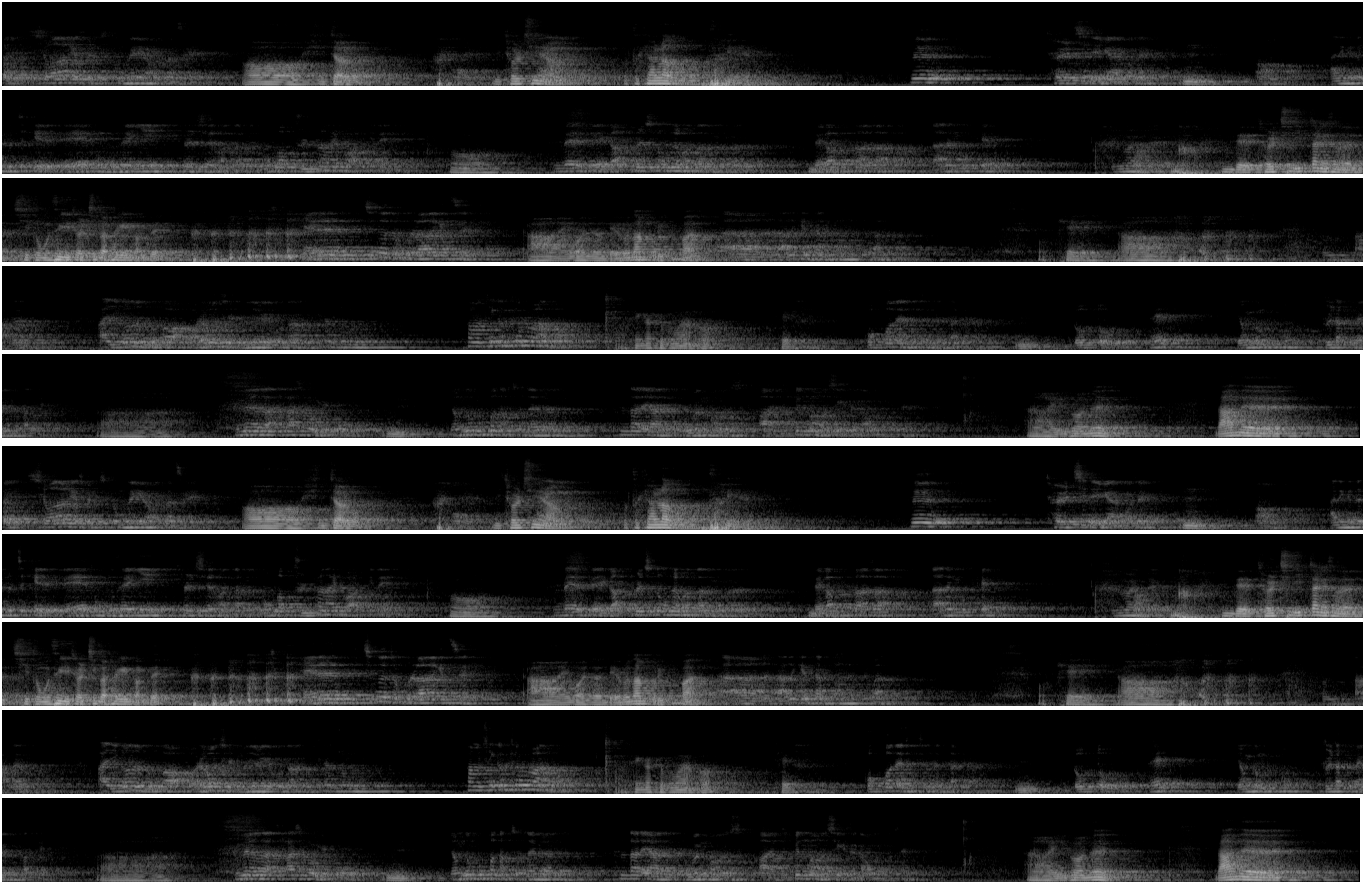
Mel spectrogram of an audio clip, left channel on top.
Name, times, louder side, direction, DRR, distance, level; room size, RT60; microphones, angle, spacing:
voice 1, 0.0-2.1 4.5-4.8 5.3-5.8 9.1-9.5 10.4-11.6 12.5-12.8 13.3-17.6 19.1-21.2 21.7-23.6 24.7-25.5 29.9-32.0 34.4-36.2 40.1-41.2 41.5-44.7 45.5-46.5 47.8-47.9 48.7-49.0 49.5-50.7 51.5-52.0 52.3-52.5 53.2-54.9 56.7-58.0 58.9-60.1 60.6-63.6, right 1 dB, 35° right, -1 dB, 1.9 m, -40 dB
voice 2, 2.4-3.6 4.3-4.5 4.9-5.7 6.2-7.6 11.8-12.0 18.1-18.6 19.3-19.4 21.7-21.8 24.5-28.8 29.1-30.2 32.5-34.2 37.1-40.2 47.0-48.0 48.6-48.8 51.0-51.2 55.4-56.2 56.6-56.9 58.3-58.5 64.7-65.6 66.1-67.2, right 1 dB, 20° right, 2 dB, 0.6 m, -33 dB
13.0 x 9.1 x 4.3 m, 2.5 s
head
